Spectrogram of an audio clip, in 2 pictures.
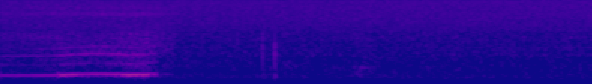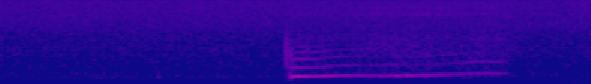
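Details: Sleeping cat snoring: two drawn-out, whistling nasal tones, each under a second, steady then slightly rising, about four seconds apart in a quiet indoor room.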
